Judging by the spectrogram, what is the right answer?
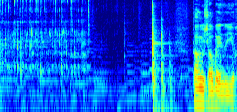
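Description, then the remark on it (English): Tea trickles steadily into small ceramic cups about the size of a double shot glass for a couple of seconds, a light splashing pour, followed by a faint clink and then a voice speaking. “Pour these into your small individual drinking glasses.”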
